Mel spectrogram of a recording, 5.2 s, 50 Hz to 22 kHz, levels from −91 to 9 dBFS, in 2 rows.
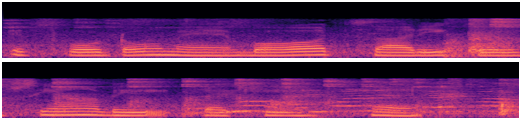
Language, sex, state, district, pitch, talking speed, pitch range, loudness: Hindi, female, Madhya Pradesh, Dhar, 190 Hz, 105 wpm, 185-215 Hz, -18 LUFS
